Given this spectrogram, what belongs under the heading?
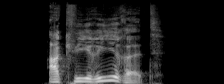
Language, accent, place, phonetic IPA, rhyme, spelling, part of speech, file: German, Germany, Berlin, [ˌakviˈʁiːʁət], -iːʁət, akquirieret, verb, De-akquirieret.ogg
- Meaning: second-person plural subjunctive I of akquirieren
